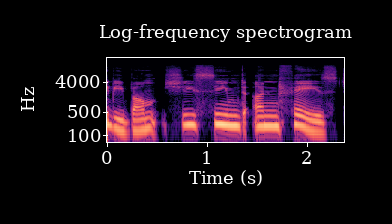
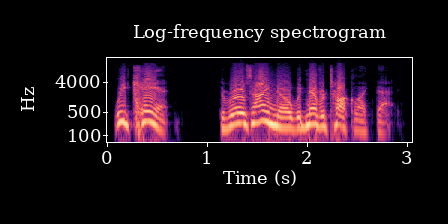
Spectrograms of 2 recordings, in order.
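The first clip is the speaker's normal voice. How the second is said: raised voice, near a shout; yelling; 4 semitones higher, 5 dB louder than usual. Acted. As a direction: shout it at them. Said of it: "Derek yelled".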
